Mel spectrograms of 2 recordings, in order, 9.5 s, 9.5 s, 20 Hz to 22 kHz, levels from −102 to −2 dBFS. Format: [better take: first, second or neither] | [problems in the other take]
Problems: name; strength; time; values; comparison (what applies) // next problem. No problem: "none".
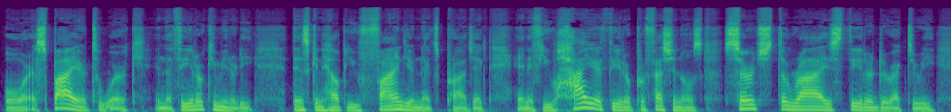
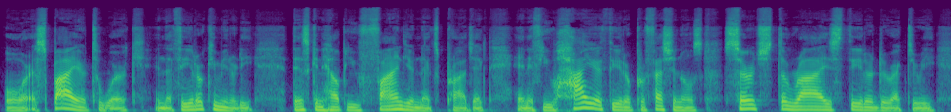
first | muffled; slightly; fading above 2.5 kHz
